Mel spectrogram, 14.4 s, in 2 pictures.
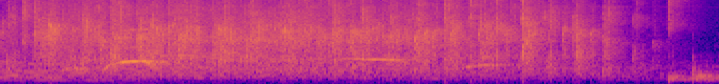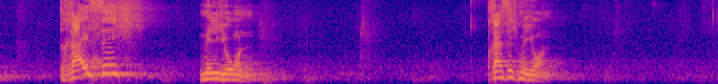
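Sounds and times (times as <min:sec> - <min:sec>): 
audience applause: 0:00.0 - 0:06.7
speech: 0:07.9 - 0:08.6, 0:09.2 - 0:09.8, 0:12.1 - 0:12.8.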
